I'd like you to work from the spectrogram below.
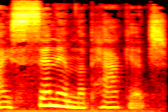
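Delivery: smooth, connected flow, words run together a bit. Like a language teacher speeding up the same sentence so students hear sounds blur together naturally. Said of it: "a little bit slower".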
